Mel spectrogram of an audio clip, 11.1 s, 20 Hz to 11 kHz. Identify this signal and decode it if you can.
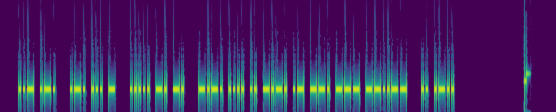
Morse code, heard as a keyed tone, about 28 wpm, 700 Hz. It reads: UR RST 5NN CHICAGO, IL
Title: K1USN SST QSO Practice 28wpm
